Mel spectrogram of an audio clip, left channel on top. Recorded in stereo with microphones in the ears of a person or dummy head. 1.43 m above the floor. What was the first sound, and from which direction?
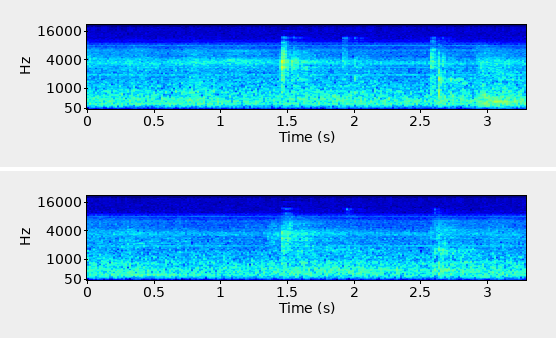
Chopping, 35° left (ahead or behind).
